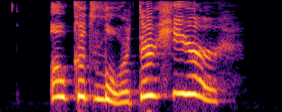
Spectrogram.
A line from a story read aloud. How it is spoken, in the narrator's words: said Aunt Petunia frantically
